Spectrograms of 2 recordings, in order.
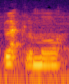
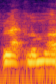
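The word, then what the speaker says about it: Blaque L'Amour: Yeah, Black L'Amour. I'm wearing it as well. I didn't know how to pronounce it. Black L'Amour. I bet like Black L'Amour. The black is spelled differently. It's B-L-A-Q-U-E. It's French.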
